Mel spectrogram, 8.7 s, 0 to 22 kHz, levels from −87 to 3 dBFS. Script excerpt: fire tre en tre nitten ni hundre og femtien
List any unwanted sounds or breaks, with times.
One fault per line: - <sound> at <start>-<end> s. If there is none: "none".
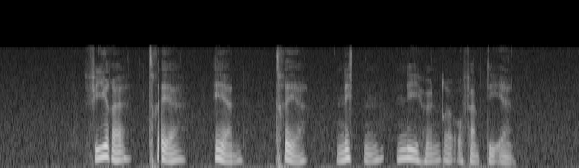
- dropout at 2.4-2.4 s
